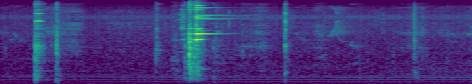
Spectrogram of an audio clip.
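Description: Light metallic clicks of pliers working spring pinch clamps on a golf cart fuel hose: a few separate clicks, with one louder, briefly ringing clink about two and a half seconds in.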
